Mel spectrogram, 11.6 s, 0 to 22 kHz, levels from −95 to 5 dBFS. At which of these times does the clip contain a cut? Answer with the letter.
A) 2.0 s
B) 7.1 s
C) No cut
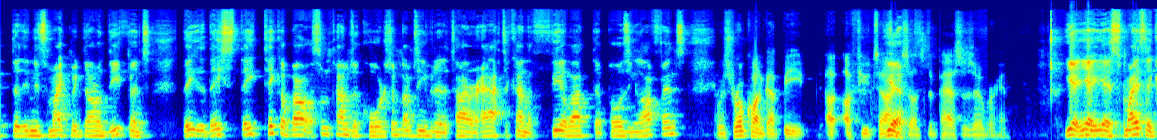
B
